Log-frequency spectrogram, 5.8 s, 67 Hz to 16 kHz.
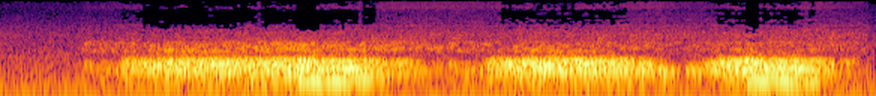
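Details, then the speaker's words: Simulated digital standardized patient (Shadow Health) bronchophony test after posterior lung exam: she's saying 99; normal muffled voice sounds. "she's saying 99."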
